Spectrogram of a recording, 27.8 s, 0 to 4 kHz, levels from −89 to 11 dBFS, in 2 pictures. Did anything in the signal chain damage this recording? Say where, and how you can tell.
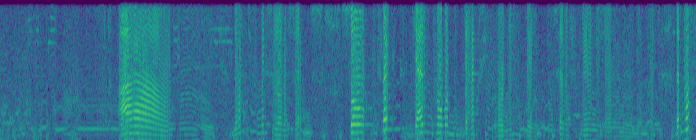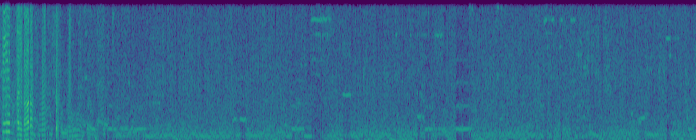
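Yes, and it's at the codec stage: a classic mu-law and A-law mix-up. The speech was encoded as G.711 mu-law but decoded as A-law, so every 8-bit code lands on the wrong level. That's why it sounds harsh and gritty from start to finish, and why the pauses never go quiet but hiss with noise. The quietest samples get pushed well up. The coding itself is fine, band-limited to 4 kHz as telephone audio should be.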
